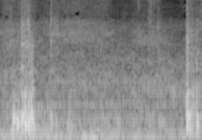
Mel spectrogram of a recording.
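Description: A single sharp knock near the end as a book-shaped tin box is set down on a stack of cardboard boxes, over a low steady rumble.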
